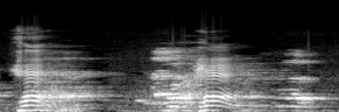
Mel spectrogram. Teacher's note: nah pangkal tenggorokan kemarin kan coba apa aha ah aha Ya sifatnya Hamas ya napasnya terhembus banyak angin yang keluar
